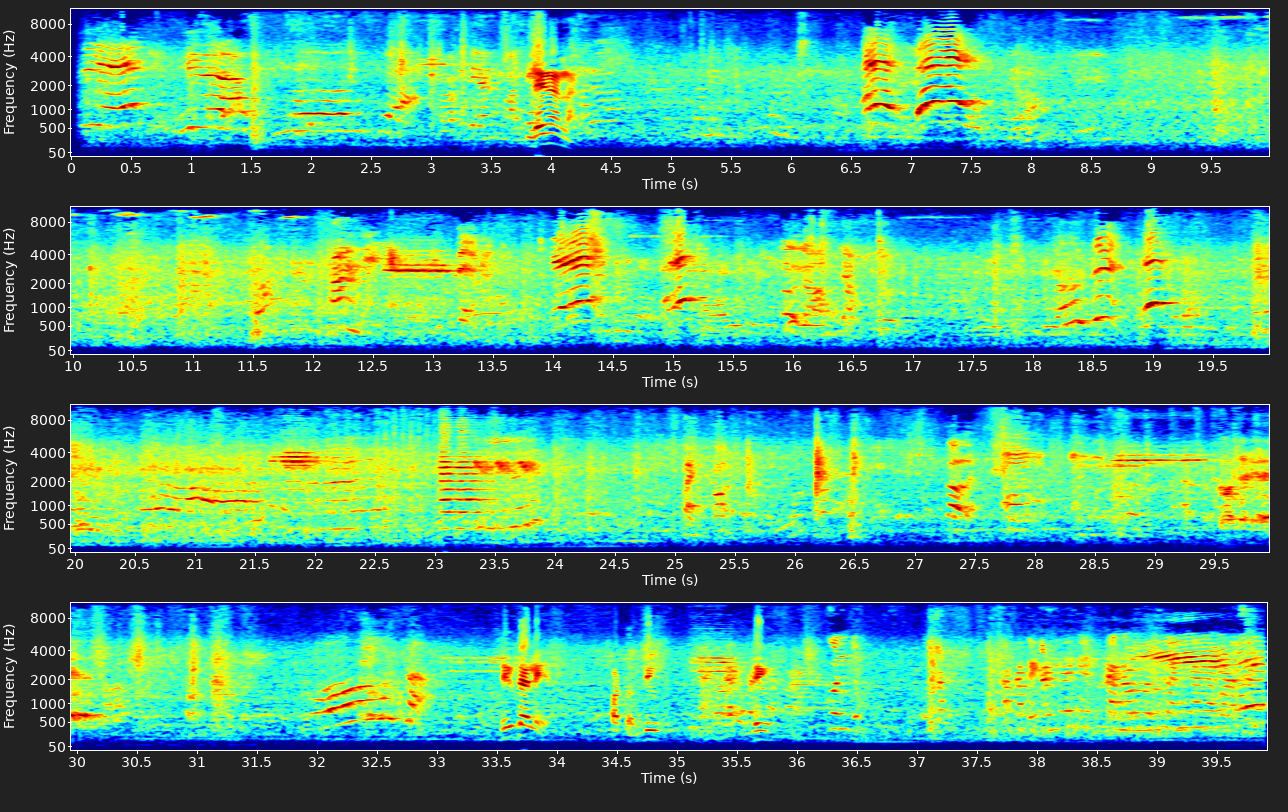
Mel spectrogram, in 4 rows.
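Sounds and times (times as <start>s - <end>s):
murmur of voices: 0.1s - 39.9s
steady background noise: 0.1s - 39.9s.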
